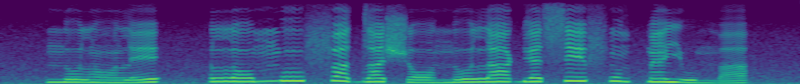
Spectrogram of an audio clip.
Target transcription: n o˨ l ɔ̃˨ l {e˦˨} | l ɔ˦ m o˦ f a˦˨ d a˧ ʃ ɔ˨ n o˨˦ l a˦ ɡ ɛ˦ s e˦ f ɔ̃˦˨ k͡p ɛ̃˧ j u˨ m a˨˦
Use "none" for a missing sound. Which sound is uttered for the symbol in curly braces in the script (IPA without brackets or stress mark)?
e˨˦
